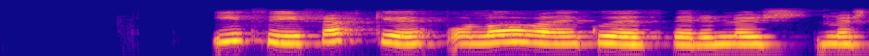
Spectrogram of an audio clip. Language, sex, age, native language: Icelandic, female, 11, Icelandic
